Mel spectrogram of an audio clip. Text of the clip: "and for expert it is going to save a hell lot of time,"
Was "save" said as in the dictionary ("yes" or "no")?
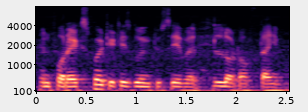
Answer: yes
